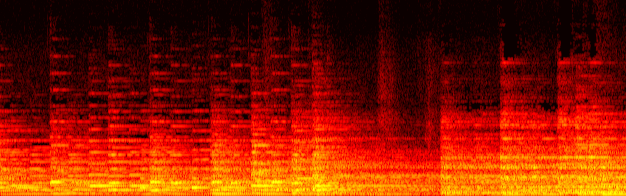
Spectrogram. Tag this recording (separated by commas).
Music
